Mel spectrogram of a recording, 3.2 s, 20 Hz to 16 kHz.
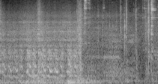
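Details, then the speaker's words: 1973 Mustang Mach 1 after a car wash: brief uneven cranking with a few sputters that never catch; no start because spraying left moisture inside the distributor cap, fix is wiping it dry. "not going to start okay I just took the cap off of the distributor and if we look inside can you see there's moisture inside of it"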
